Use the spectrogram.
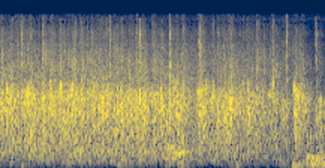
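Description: Sustained audience applause, a dense steady patter of many hands clapping at an even level throughout, with no pauses or build.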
